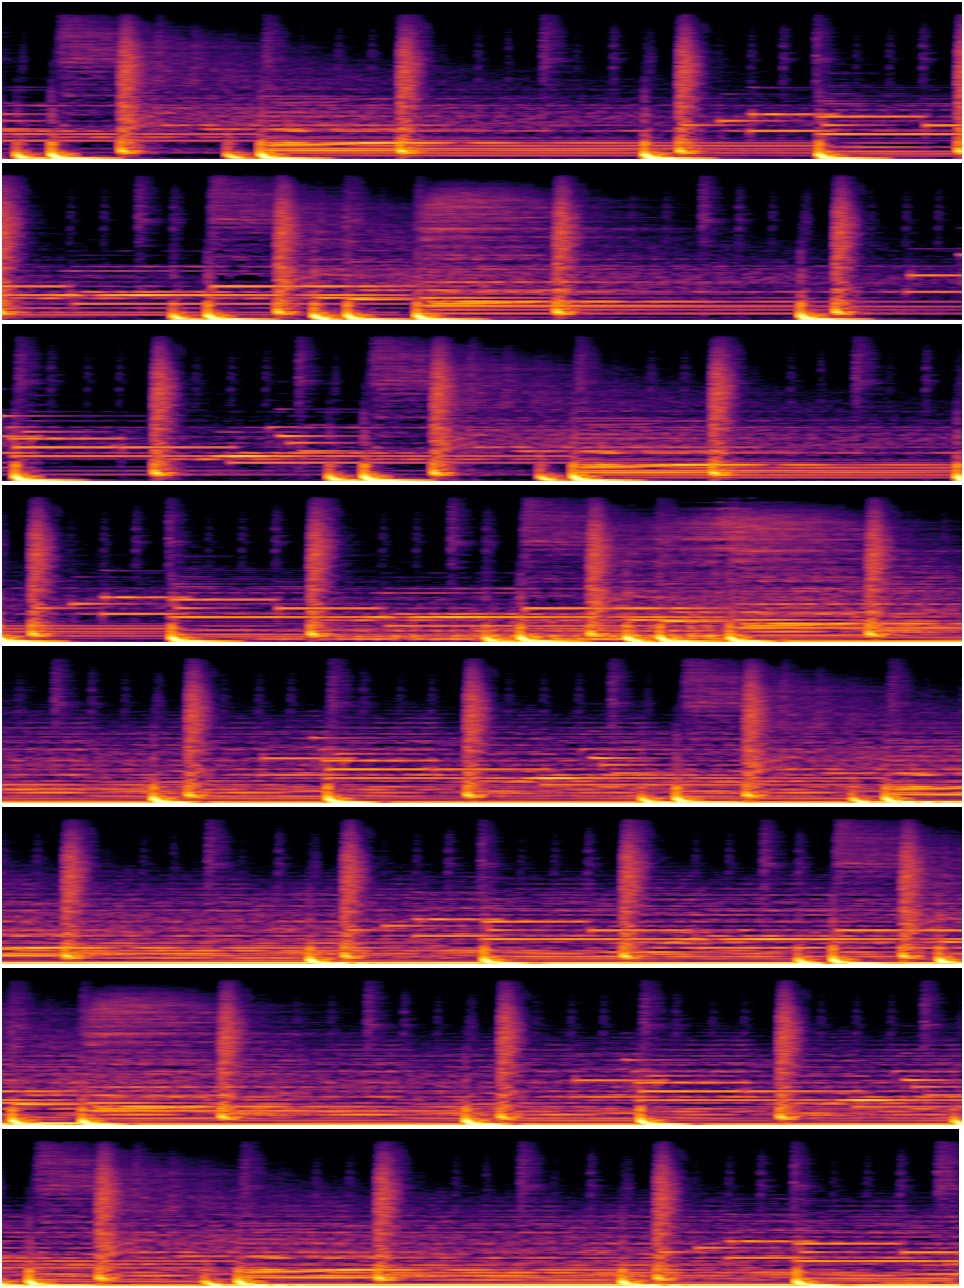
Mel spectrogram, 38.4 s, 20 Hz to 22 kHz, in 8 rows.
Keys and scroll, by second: 6.5 ctrl+alt+z, 22.6 ctrl+alt+z.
